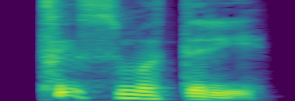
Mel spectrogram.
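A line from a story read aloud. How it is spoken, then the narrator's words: Snorting. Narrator (Russian): опять хмыкнул Полос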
